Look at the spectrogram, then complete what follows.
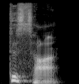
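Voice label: numbers "tis3a", Arabic; raqm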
